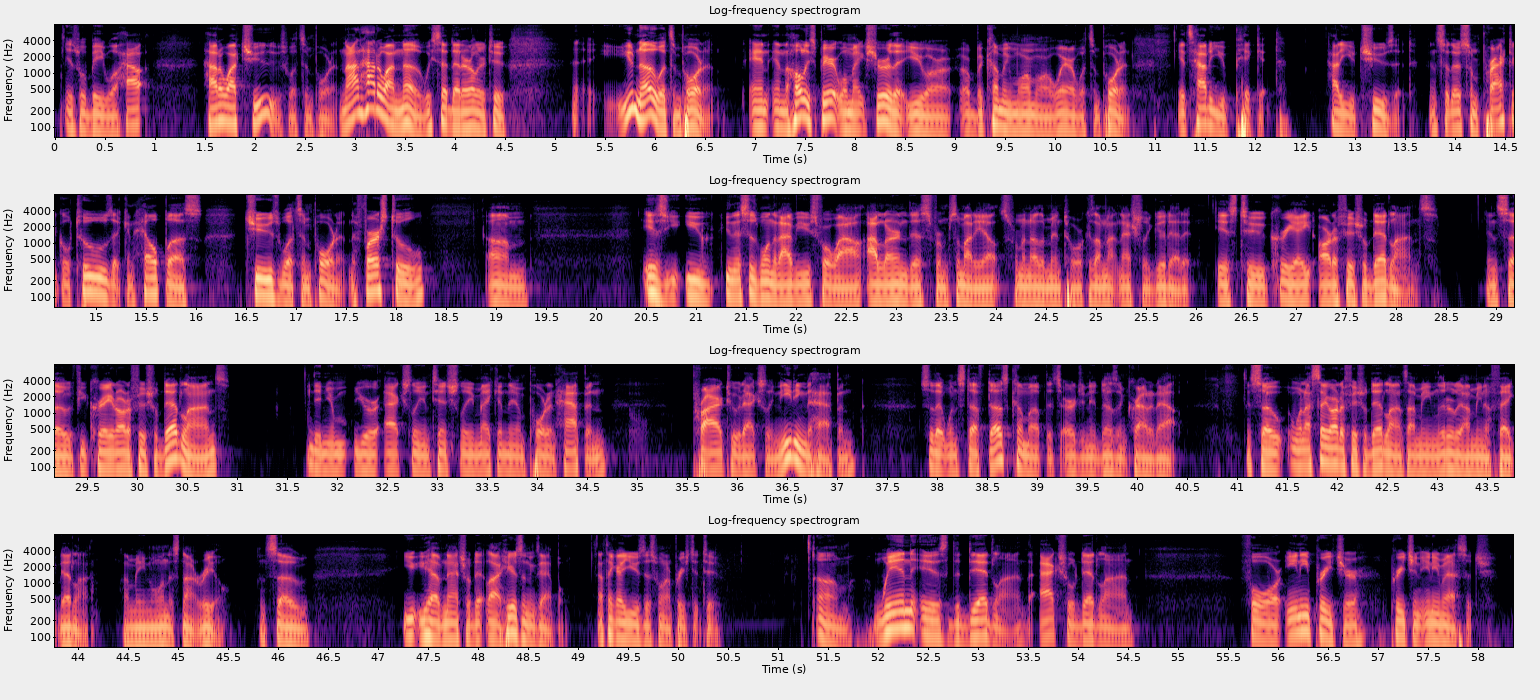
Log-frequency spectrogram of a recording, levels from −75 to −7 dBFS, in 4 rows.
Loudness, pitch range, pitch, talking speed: -20 LUFS, 80-100 Hz, 90 Hz, 205 wpm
